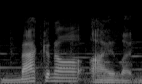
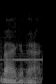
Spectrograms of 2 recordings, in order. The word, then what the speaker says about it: Mackinac Island: It's uh Tom says it's pronounced Meno Island, not Macin.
